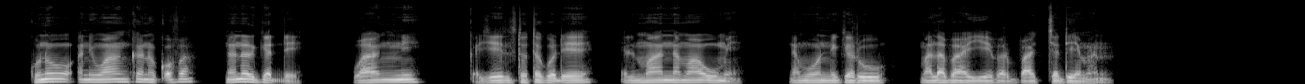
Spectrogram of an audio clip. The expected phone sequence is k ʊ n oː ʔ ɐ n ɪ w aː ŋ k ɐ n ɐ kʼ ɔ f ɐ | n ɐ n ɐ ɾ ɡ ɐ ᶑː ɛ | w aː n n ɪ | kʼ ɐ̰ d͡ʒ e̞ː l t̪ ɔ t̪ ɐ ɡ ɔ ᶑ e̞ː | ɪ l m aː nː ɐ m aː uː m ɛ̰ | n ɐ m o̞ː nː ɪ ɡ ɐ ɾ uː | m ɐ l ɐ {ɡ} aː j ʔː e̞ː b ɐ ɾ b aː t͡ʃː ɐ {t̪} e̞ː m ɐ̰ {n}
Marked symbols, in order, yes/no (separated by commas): no, no, yes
